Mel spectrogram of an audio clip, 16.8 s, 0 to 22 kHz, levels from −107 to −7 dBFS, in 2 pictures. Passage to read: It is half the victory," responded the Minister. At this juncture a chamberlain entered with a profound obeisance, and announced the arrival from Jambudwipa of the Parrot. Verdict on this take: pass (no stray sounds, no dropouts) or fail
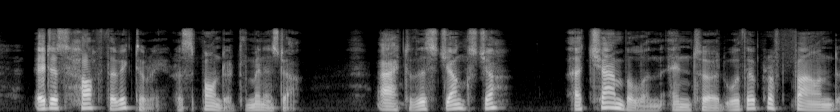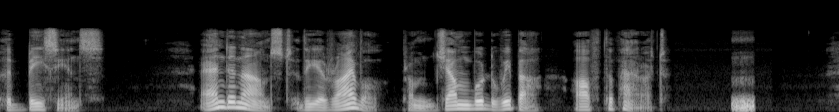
fail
